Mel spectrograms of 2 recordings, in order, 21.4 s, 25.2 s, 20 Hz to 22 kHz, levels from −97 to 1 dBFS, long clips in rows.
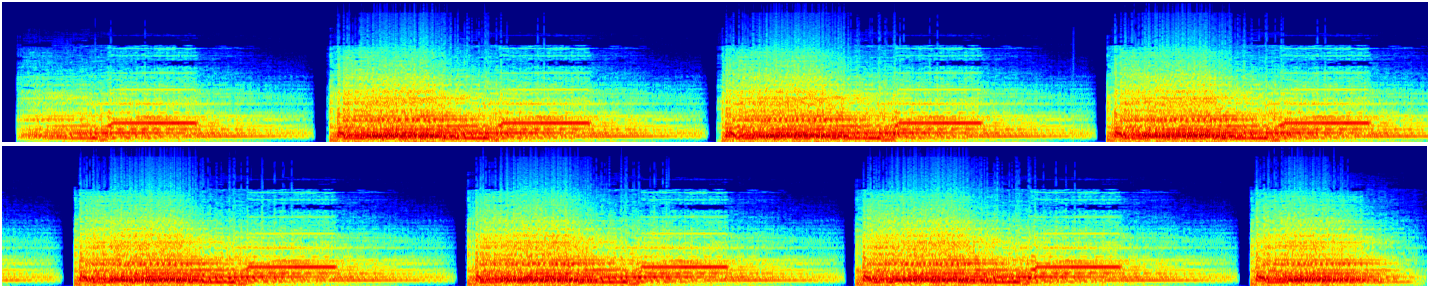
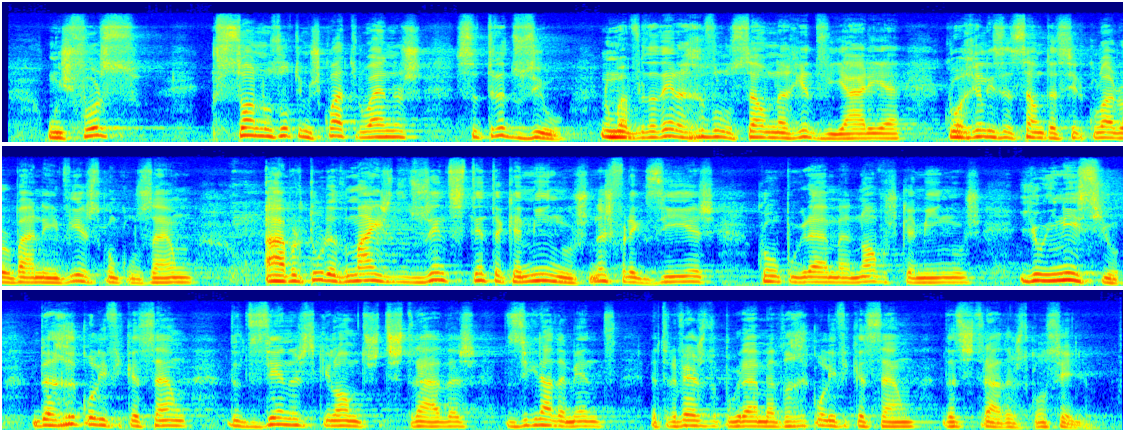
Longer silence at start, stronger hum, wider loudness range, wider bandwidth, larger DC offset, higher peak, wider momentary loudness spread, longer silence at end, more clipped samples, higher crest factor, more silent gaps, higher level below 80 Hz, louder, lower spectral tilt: about the same, 0.1 s vs 0.05 s; neither; second, 0 LU vs 3 LU; second, 6.2 kHz vs 16 kHz; neither; about the same, 0 dBFS vs -2 dBFS; first, 19 LU vs 9 LU; second, 0.05 s vs 0.2 s; first, 1% vs under 0.1%; second, 8 dB vs 18 dB; neither; first, -32 dBFS vs -56 dBFS; first, -8 LUFS vs -22 LUFS; first, -10 dB/octave vs -5 dB/octave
